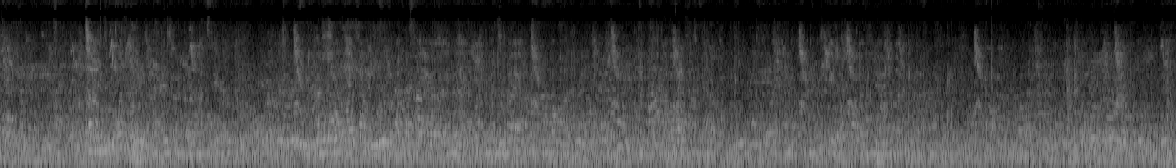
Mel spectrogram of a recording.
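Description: People chatter in a low murmur outdoors.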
